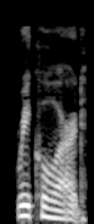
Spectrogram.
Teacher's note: When you're talking about the act of making a recording, the stress is on the second syllable, record. But if you're talking about a vinyl record, the stress is on the first syllable, record.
